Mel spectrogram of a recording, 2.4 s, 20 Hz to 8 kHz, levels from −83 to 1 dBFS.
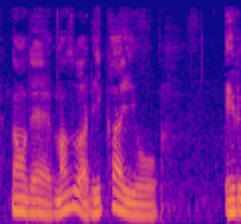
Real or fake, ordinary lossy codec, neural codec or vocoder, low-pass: fake; none; vocoder, 44.1 kHz, 128 mel bands every 256 samples, BigVGAN v2; 7.2 kHz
